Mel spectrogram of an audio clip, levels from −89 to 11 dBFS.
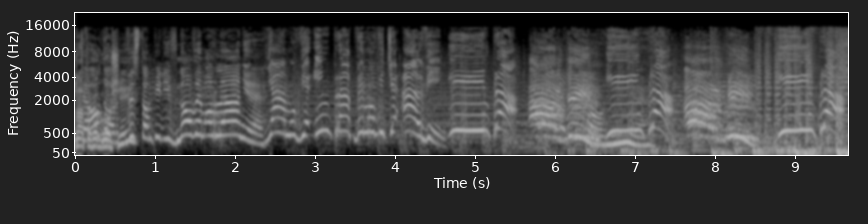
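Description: No dropouts, clicks, clipping, level jumps or other transport or processing faults are audible anywhere in the clip.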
